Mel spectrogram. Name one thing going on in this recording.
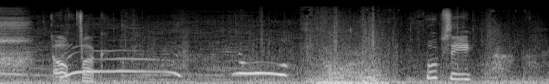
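A large creature stomps heavily with deep thuds.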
